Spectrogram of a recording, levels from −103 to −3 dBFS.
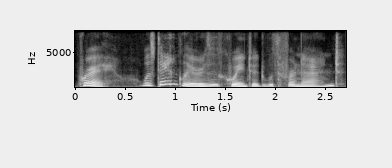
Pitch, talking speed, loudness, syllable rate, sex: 230 Hz, 130 wpm, -16 LUFS, 4.3 syllables/s, female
